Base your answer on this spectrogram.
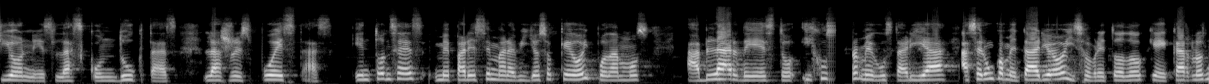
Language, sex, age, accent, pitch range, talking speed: Spanish, female, 30-49, Mexican, 190-230 Hz, 130 wpm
